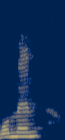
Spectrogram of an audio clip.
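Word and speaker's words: women: लेकिन जब अगर ज्यादा है एक से ज्यादा है तो ये इस तरह प्रोनाउंस नहीं होगा बल्कि ये होगा वुमेन। वुमेन। ठीक है? वीमेन। इसकी राइट प्रोनाउंसिएशन है वुमेन। ठीक है?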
